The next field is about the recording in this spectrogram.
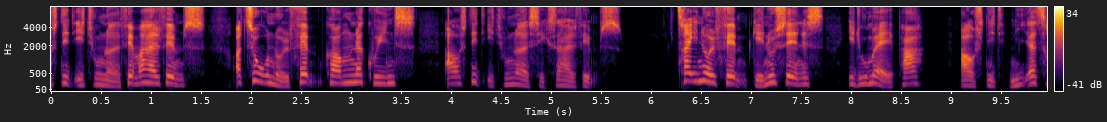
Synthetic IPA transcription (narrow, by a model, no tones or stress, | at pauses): snid̥ed̥hunɐð̞ˠɒfem̰ɒ̽hælfem̰s | ʔɒ̽t͡sʰo̝̰ːnɔ̽lfem̰kʰɒ̽ŋənækʰwiːns | ʔɑ̈ʊsnid̥ed̥hunɐðˠɒ̽seɡ̥sɒ̽hælfem̰s | t͡sʰʁɛ̰ːnɔ̽lfem̰ɡ̥enusen̰əs | id̥umæpʰɑ | ʔɑ̈ʊsnid̥niːɒt͡sʰ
